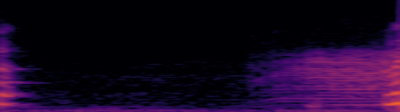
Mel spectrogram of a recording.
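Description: A pause of near silence, then a faint held pitched tone swelling in over the last half second or so.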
